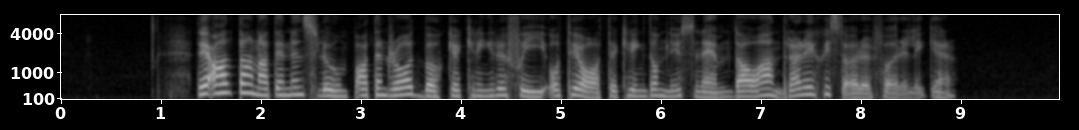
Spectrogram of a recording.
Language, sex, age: Swedish, female, 63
